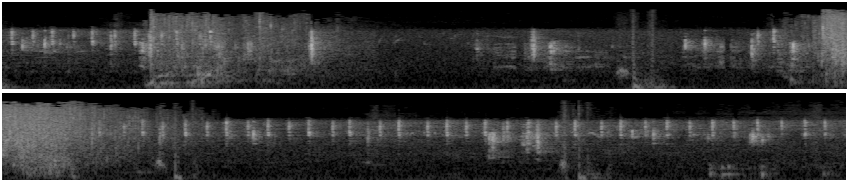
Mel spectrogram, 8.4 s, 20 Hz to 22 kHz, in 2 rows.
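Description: Water drips intermittently in 7 Days to Die, faint, irregular drops with trickling and a high bird-like chirping running throughout, no voices.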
